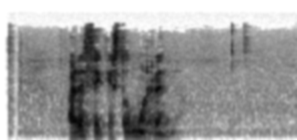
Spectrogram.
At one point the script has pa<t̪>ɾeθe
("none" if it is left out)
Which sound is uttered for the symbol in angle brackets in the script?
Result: none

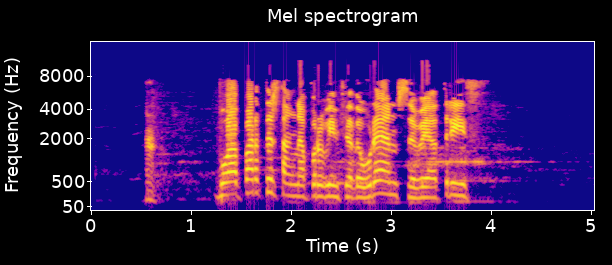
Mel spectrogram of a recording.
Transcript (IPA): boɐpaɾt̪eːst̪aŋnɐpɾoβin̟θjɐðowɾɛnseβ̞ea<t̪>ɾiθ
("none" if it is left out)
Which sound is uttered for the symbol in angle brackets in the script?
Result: t̪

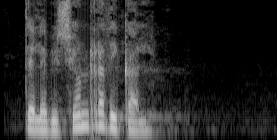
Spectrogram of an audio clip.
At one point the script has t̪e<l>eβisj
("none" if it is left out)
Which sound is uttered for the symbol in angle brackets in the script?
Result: l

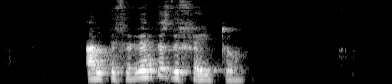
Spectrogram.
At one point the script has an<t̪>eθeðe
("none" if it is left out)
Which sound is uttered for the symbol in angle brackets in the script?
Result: t̪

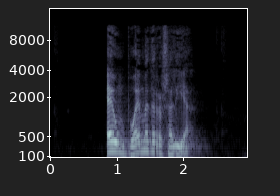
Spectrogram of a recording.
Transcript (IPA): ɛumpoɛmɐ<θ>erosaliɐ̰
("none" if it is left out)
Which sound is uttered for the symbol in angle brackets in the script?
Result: ð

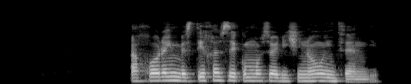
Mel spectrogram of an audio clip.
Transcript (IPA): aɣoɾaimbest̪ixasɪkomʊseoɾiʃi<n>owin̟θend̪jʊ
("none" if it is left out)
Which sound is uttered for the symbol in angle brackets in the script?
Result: n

